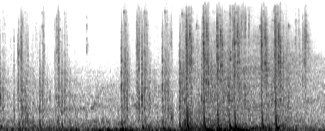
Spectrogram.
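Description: Rapid gunfire in Dune Awakening, a dense fusillade of sharp shots crackling over a rumbling background, close and loud throughout the few seconds.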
